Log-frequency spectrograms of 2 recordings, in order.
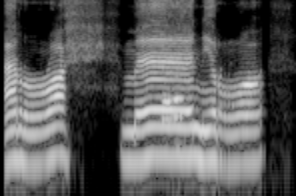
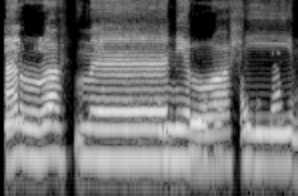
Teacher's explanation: hamsnya kita pertahankan dan kemudian bacalah huruf alif dengan tipis dan jangan memanjangkan huruf mim melebihi kadar Mad thobii jika membacanya dengan disambung misalnya arrohmanirrohim juga tidak boleh panjang ya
